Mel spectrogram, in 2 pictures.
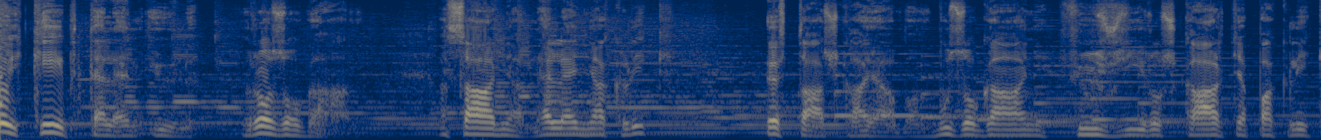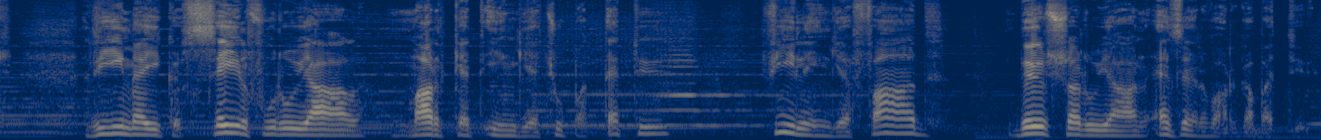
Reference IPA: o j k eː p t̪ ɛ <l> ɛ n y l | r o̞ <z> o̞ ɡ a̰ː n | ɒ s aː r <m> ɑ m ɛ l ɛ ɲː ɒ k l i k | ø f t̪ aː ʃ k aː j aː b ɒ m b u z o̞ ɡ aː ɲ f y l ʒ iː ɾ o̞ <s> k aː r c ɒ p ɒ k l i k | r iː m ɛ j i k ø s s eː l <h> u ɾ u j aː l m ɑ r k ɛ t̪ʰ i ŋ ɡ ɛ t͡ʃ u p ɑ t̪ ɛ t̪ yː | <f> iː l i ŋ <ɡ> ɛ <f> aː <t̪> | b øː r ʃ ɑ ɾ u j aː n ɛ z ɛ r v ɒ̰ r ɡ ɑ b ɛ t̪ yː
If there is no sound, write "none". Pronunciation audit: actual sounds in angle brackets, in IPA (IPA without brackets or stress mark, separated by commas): l, z, ɲ, ʃ, f, f, ɡ, f, d̪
